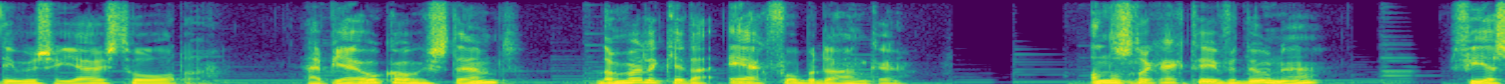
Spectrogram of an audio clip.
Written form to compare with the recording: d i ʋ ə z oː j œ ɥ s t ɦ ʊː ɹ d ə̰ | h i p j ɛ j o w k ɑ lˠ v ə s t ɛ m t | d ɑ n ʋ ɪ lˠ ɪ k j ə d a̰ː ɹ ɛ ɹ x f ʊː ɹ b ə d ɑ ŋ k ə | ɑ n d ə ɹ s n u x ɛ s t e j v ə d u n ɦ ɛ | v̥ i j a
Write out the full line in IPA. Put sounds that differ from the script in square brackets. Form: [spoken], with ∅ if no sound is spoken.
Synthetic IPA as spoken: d i ʋ ə z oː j œ ɥ s t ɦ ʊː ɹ d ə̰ | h [ɛ] p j ɛ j o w k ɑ lˠ [ɣ] ə s t ɛ m t | d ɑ n ʋ ɪ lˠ ɪ k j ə d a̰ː ɹ ɛ ɹ x f ʊː ɹ b ə d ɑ ŋ k ə | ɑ n d ə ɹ s n [ɔ] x ɛ [x] t e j v ə d u n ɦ ɛ | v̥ i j a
